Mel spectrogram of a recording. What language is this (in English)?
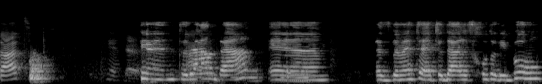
Hebrew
